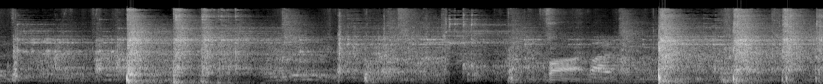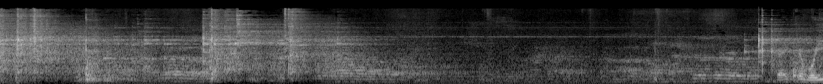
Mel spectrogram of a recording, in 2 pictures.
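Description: A barbell loaded with bumper plates to 303 lb is lifted and dropped onto the lifting platform. It makes several loud clattering crashes with metallic clinking and rattling as the plates and bar land and bounce, and quietens near the end.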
